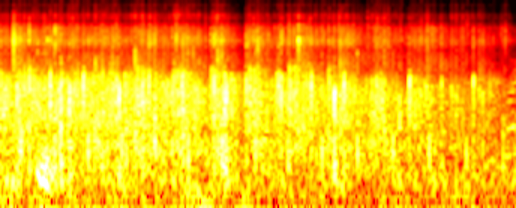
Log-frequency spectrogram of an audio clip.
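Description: Audience applauding: many hands clapping in a dense, steady patter that begins to die down at the end.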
